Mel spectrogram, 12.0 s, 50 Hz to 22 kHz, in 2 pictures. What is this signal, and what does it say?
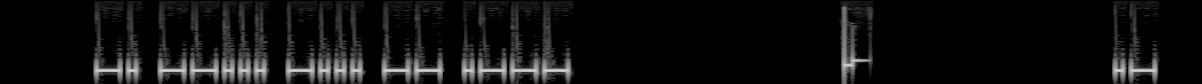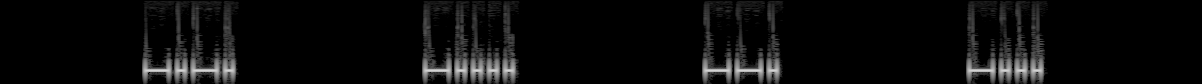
Morse code, heard as a keyed tone, about 30 wpm, spaced as for 13 wpm, 700 Hz. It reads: N7BMJ AC6GB
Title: USA Call Signs - 5 Characters - 8x Character Spacing - 30wpm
